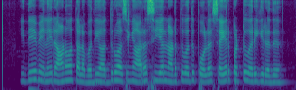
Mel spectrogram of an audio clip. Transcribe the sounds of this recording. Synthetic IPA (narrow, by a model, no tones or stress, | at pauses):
ɪðeːʋeːlɐɪɾaːnoːɐt̪ɐlɐbɐðiɐd̪ɾɯʋaːsɪŋɐɾɐsɪjɐlnɐɽɐt̪ːɯʋɐðɯpoːlɐsɛjɐɾpɐʈːɯʋɐɾɯɣɪrɐðɯ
